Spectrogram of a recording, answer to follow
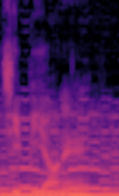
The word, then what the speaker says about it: Scipione: as I do Marco chion I don't know if I'm pronouncing your surname the right way yeah sh CH on it amazing so thank you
